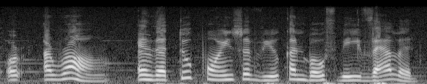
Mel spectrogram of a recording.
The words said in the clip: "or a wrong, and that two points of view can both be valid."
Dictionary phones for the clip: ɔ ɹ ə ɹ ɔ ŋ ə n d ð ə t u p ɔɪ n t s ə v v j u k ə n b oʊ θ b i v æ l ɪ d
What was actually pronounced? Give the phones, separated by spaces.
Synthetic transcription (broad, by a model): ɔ ɹ ə ɹ ɔ ŋ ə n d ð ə t u p ɔɪ n t s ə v v j u k ə n b oʊ θ b i v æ l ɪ d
